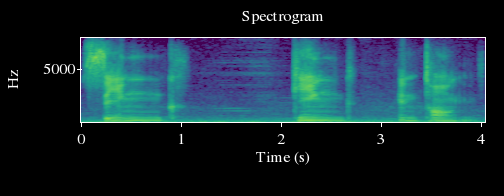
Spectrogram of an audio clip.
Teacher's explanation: So that's we have all the difference between these three phonms. So you block the airflow with the back of your tongue and then you release it through your nose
